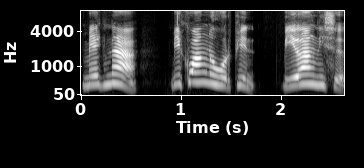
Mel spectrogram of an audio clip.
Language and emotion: Bodo, angry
